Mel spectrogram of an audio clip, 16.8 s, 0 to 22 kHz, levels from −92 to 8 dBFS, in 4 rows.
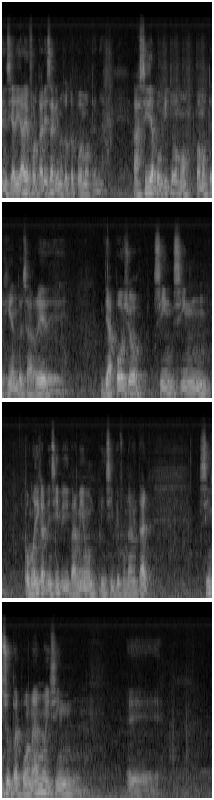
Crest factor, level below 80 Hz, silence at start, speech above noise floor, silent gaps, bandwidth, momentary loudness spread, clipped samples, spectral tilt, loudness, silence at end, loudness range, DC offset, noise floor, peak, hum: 20 dB; -64 dBFS; 0 s; 23 dB; none; 16 kHz; 22 LU; under 0.1%; -5 dB/octave; -36 LUFS; 0 s; 3 LU; under 0.1%; -58 dBFS; -16 dBFS; none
